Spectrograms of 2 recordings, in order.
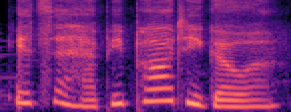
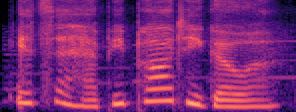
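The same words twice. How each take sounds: The two takes are said the same way.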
